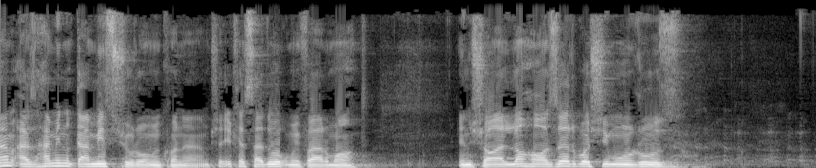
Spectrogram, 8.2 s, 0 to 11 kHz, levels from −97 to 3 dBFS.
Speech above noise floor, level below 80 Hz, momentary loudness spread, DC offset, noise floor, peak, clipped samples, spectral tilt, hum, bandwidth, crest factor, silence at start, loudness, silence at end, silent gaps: 36 dB; -48 dBFS; 7 LU; under 0.1%; -45 dBFS; 0 dBFS; 1%; -6.5 dB/octave; none; 11 kHz; 10 dB; 0 s; -10 LUFS; 1.15 s; none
